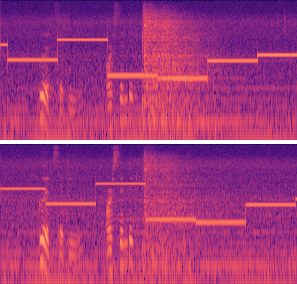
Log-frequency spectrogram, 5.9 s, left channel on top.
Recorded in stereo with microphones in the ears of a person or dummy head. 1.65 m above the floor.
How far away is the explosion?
About 2 m.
